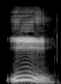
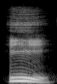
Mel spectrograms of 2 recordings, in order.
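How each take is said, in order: First: The vowel resonates toward the front. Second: The vowel resonates toward the back. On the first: "소리가 앞에 있을 때" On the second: "뒤로 갈 때"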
